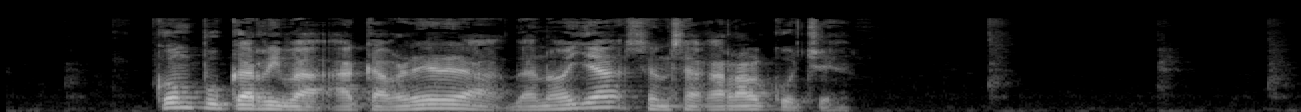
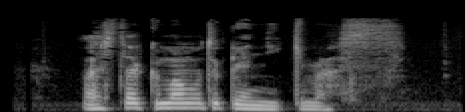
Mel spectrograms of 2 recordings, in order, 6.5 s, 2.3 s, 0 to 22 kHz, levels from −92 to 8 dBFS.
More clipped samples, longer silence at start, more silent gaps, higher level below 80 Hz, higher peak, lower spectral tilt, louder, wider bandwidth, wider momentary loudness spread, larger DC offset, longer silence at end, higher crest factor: neither; first, 0.8 s vs 0.4 s; neither; about the same, -62 dBFS vs -64 dBFS; about the same, -8 dBFS vs -10 dBFS; about the same, -5.5 dB/octave vs -5.5 dB/octave; about the same, -25 LUFS vs -27 LUFS; about the same, 11.5 kHz vs 11.5 kHz; about the same, 11 LU vs 13 LU; neither; first, 2.25 s vs 0.3 s; about the same, 20 dB vs 18 dB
